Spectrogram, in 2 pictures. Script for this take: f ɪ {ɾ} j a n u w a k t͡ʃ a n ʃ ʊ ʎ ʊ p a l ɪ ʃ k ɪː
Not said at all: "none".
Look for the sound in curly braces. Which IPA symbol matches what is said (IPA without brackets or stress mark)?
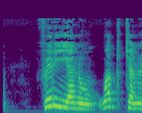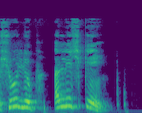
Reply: ɾ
